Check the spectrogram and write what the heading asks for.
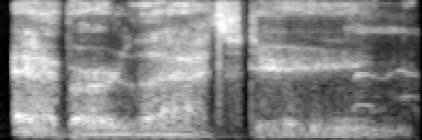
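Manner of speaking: very low, slow, drawn-out word; mock-ominous voice. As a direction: intone it like a dark prophecy. Mock-grand voice for robot's eternal life.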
